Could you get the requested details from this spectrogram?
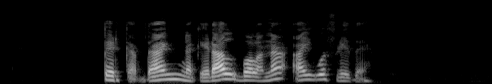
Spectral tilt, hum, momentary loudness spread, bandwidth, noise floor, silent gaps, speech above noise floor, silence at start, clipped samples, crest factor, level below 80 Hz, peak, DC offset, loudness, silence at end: -5.5 dB/octave; none; 13 LU; 11 kHz; -75 dBFS; none; 53 dB; 1.05 s; under 0.1%; 22 dB; -76 dBFS; -4 dBFS; under 0.1%; -22 LUFS; 1.25 s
